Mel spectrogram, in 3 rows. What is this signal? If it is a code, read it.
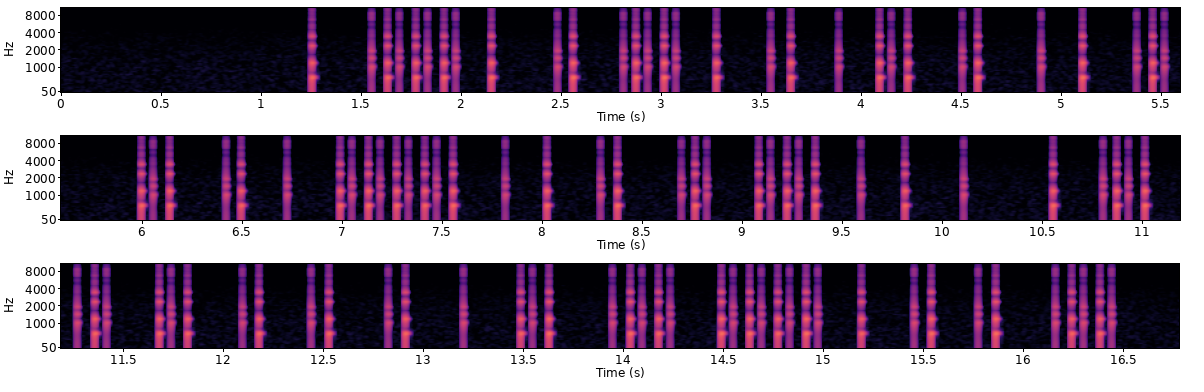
Morse code, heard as a telegraph sounder, hand-sent with a bug key, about 17 wpm. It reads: BZMWN W4GUT C1LH8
